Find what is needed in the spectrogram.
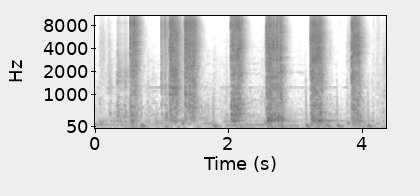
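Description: Adhesive black vinyl band being peeled off the painted cardboard body tube of a model rocket, in about seven short ripping pulls.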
